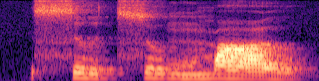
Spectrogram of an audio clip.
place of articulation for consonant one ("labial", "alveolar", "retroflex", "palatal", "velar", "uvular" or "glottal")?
alveolar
